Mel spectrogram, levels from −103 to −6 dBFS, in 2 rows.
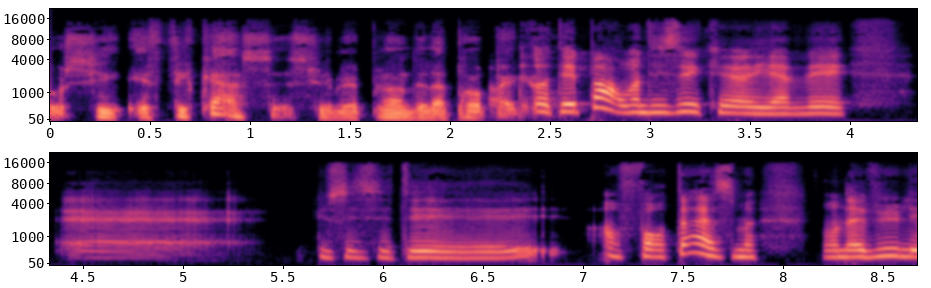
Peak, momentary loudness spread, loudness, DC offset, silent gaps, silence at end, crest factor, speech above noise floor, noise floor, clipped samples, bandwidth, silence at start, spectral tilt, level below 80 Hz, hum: -10 dBFS; 14 LU; -31 LUFS; under 0.1%; none; 0 s; 20 dB; 27 dB; -58 dBFS; under 0.1%; 16 kHz; 0 s; -5 dB/octave; -60 dBFS; none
